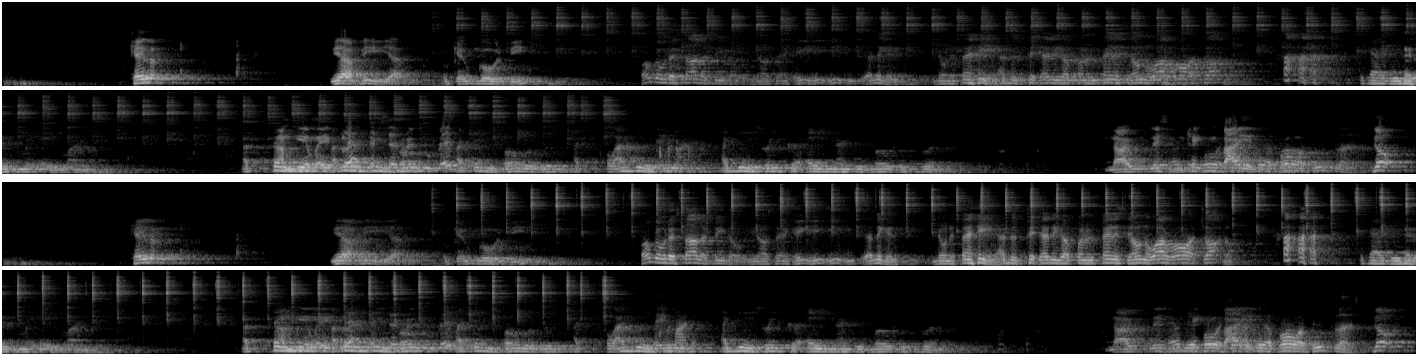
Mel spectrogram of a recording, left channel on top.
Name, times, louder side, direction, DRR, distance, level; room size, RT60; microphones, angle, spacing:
voice 1, 3.3-4.0 4.4-5.6 14.0-14.1 16.9-18.8 25.2-27.1 27.8-28.0, left 4 dB, 55° left, 9 dB, 0.5 m, -28 dB
Bicycle, 4.3-20.2, right 9 dB, 90° right, 0.9 m, -34 dB
voice 2, 6.4-9.0 9.3-12.3 12.8-13.2 20.7-21.1 25.8-27.7, right 6 dB, 70° right, 8 dB, 0.3 m, -31 dB
voice 3, 13.6-15.1 16.5-18.3 18.7-19.9 20.2-21.0 21.3-23.5, equal, 5° right, -2 dB, 0.5 m, -28 dB
9.4 x 4.2 x 5.2 m, 1.3 s
head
